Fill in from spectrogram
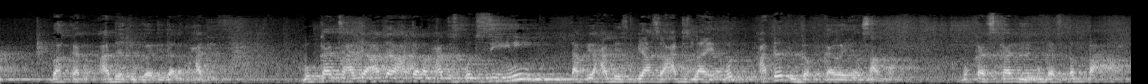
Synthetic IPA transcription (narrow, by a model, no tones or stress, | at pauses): bahkana̰dad͡ʒuɡadidalamhadɪ̰θ | bukansəɦad͡ʒaːdaadalamɦadɪspolisiːnit̪apiɦadɪsbiasahadɪslaɪnpʊnʔa̰dad͡ʒuɡapərkaɾajaŋsa̰ma̰ | bukansə̥kalibukansə̥t̪əmpat̪̚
